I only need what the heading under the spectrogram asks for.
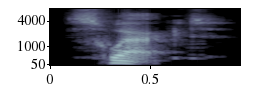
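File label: "swacked", Australian English; pronunciations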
